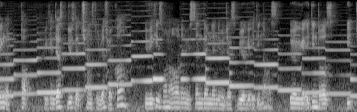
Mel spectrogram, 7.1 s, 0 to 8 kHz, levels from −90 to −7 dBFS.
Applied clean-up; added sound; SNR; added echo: none; Wind instrument, woodwind instrument; 1 dB; none.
